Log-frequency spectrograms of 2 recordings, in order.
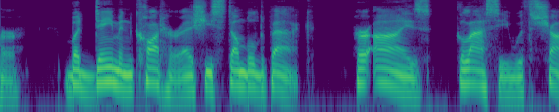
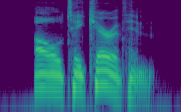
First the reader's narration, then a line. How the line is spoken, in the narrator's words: Damon said firmly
